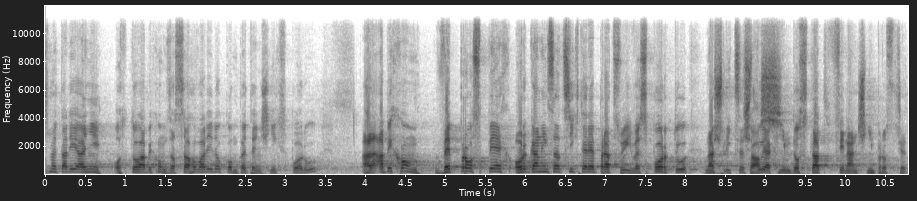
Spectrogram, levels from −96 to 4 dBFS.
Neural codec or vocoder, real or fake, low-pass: none; real; 10.8 kHz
